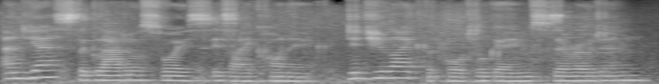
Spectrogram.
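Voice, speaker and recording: A text-to-speech robot voice of a woman, reading out chat messages in an even, mechanical way. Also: low voice, normal speed, recorded from a distance, slight background noise. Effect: synthetic text-to-speech voice. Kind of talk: flat read-out chat messages.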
